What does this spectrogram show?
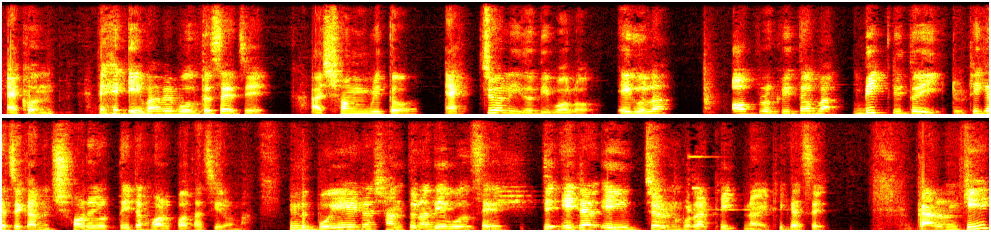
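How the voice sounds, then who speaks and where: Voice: mid-range voice, expressive, a little fast. A tutor teaching an online Bangla grammar class, often asking "okay?" and mixing in English words. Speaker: admission test tutor.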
